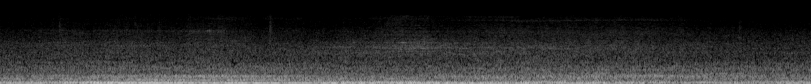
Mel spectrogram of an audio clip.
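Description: A steady low rumble, a little louder in the first few seconds and easing slightly toward the end.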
